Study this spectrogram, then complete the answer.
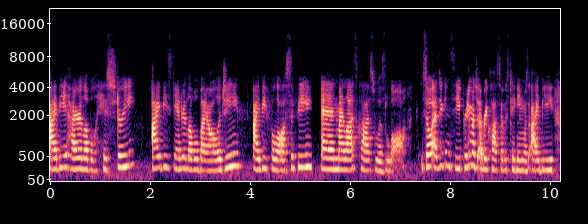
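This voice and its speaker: A woman speaks at a fairly quick pace in a fairly high pitch, with fairly even intonation over noticeable background noise. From Maryland, US. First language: Spanish. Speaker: student vlogger. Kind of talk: casual vlog talk.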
